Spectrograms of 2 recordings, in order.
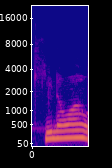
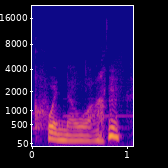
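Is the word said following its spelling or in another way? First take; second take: another way; following spelling. First: The word is said unlike its spelling. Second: The word is sounded out following its spelling. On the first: "It's pronounced quinoa, which is kind of weird to me" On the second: "I always feel like I want to pronounce it quinoa"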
